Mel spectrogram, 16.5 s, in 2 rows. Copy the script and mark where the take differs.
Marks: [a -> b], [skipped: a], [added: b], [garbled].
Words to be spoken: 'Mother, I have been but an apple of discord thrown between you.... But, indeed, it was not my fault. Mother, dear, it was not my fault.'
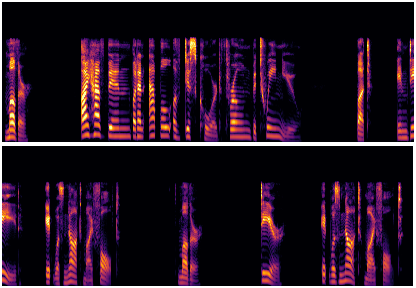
'Mother, I have been but an apple of discord thrown between you.... But, indeed, it was not my fault. Mother, dear, it was not my fault.'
